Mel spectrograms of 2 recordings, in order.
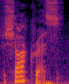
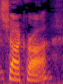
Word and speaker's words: chakra: the sanskrit language and it is a sanskrit word and the word is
